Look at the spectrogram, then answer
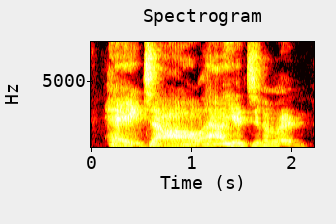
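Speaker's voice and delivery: loud, swooping fifties chain-smoker ant voice. Complaining of losing their voice, the speaker greets the other speaker in a chain-smoking 1950s ant voice. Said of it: "I sound like a chain smoking ant from the nineteen fifties".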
